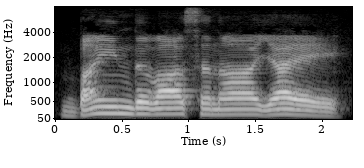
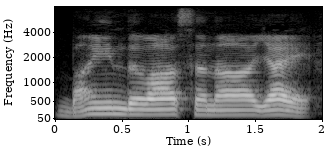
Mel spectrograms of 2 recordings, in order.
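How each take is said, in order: First: The word ends with an 'eye' diphthong. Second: The same.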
